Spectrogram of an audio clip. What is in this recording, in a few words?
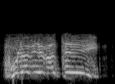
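bomb failure, mood low, French; War Thunder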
